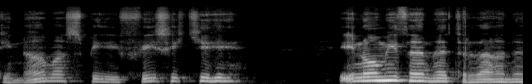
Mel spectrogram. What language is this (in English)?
Greek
